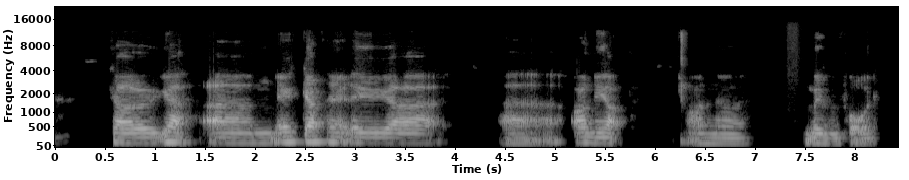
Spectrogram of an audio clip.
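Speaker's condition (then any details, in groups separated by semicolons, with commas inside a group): Cerebral palsy; from birth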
